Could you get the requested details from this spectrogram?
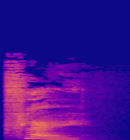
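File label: "flay", British English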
